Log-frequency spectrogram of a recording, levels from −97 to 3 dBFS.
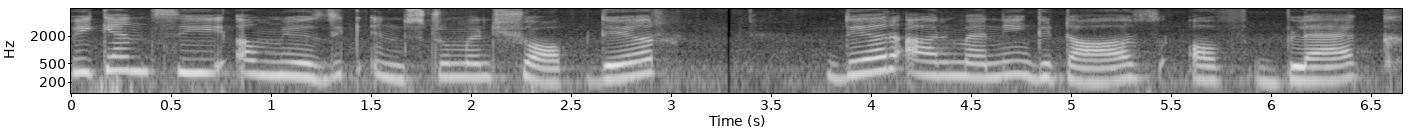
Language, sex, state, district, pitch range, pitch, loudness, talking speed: English, female, Punjab, Fazilka, 225-290 Hz, 255 Hz, -15 LUFS, 135 wpm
